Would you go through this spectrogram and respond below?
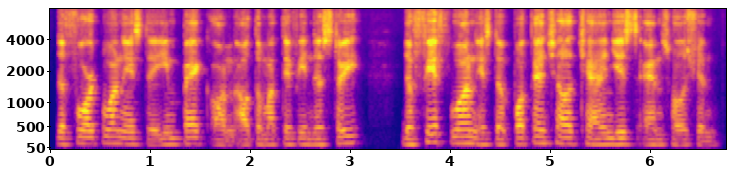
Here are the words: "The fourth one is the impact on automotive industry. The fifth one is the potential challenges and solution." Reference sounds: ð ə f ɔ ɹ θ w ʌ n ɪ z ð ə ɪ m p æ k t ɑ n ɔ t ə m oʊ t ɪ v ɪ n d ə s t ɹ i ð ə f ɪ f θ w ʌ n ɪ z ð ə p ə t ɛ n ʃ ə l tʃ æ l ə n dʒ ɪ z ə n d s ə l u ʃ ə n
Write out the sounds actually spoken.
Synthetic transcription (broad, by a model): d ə f ɔ ɹ t w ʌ n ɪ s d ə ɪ m p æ k t ɑ n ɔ t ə m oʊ t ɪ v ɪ n d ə s t ɹ i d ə f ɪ f t w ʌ n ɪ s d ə p ə t ɛ n ʃ ə l tʃ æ l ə n dʒ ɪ s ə n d s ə l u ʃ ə n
